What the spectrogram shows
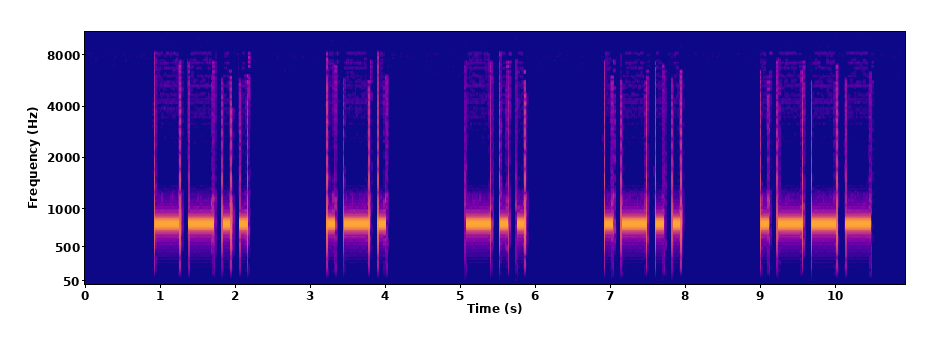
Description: Morse code, heard as a keyed tone, about 10 wpm, spaced as for 6 wpm, 800 Hz. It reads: ZRDLJ
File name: LEZIONI / 8 YJ45 / 8 YJ ws 10wpm 4043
